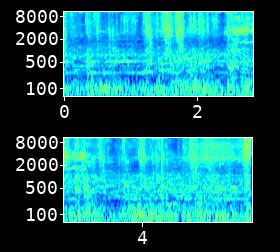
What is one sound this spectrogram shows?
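A horse's hooves clop on cobblestones.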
